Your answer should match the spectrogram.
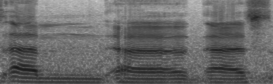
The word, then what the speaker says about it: Smetana: Is it Simtana? How did you pronounce it? I believe it's Smetana.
